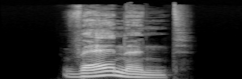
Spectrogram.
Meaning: present participle of wähnen
- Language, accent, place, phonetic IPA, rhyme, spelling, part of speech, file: German, Germany, Berlin, [ˈvɛːnənt], -ɛːnənt, wähnend, verb, De-wähnend.ogg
